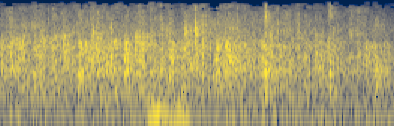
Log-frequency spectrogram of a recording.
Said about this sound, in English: Yeah, you can clap.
